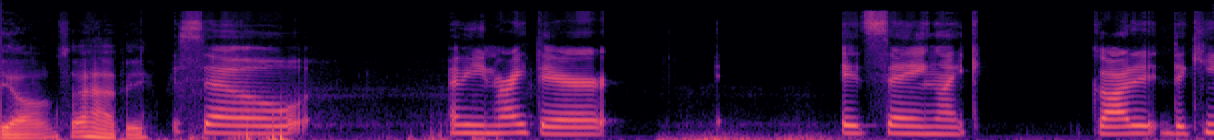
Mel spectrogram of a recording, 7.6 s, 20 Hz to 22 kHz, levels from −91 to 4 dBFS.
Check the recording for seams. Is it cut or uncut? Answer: uncut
